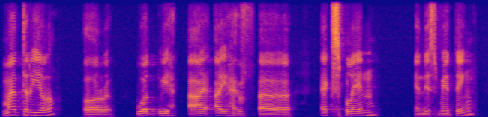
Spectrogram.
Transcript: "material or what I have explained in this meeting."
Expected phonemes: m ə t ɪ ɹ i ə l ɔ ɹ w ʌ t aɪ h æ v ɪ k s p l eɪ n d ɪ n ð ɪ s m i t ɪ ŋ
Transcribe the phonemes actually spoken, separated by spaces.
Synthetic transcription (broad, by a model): m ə t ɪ ɹ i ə l ɔ ɹ w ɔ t aɪ h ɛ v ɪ k s p l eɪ n ɪ n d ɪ s m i t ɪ ŋ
